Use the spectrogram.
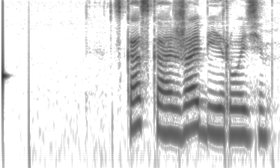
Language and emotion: Russian, positive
